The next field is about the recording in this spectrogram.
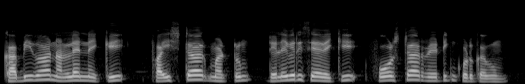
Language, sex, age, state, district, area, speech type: Tamil, male, 18-30, Tamil Nadu, Erode, rural, read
